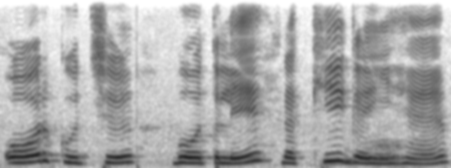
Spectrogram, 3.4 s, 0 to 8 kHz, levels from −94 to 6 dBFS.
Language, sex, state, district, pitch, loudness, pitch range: Hindi, female, Punjab, Pathankot, 270 Hz, -13 LUFS, 255-295 Hz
